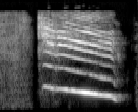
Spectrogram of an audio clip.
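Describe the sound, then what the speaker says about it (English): A single drawn-out meow from a pet cat, loud and close, clear and tonal, following a brief stretch of faint background noise. "My kitty, my cat, Zebra, you cute!"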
